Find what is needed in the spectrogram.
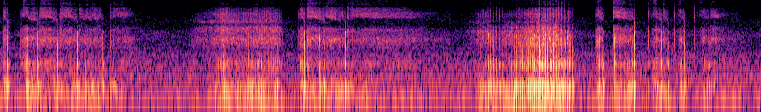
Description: White boxer sleeping and snoring on the couch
